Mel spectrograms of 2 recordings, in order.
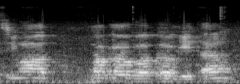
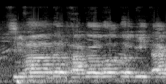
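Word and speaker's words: শ্রীমদ্ভগবদ্গীতা: অষ্ট সমাদৃত গ্রন্থ হচ্ছে শ্রীমদ ভগবত গীতা যারা কখনো কখনো উচ্চারণ করে শ্রীমদভাগ ভগবত গীতা 100 ভাগ ভুল হয়ে যায় শ্রীমদ ভাগবত গীতা কখনো হয় না শ্রীমদ ভগবত গীতা শ্রী ম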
